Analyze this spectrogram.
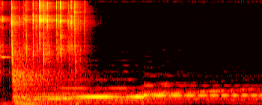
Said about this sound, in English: And typing the last coordinates. There.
